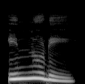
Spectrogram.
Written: ಇನ್ನುಡಿ

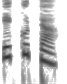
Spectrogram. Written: ಎಕ್ಕಡಿ

